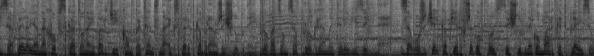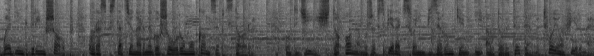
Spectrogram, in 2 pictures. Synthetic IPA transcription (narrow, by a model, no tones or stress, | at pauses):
izabɛlajanaxɔfskat̪ɔnajbaɾd͡ʑejkɔmpɛt̪ɛnt̪naʔɛkspɛɾt̪kabɾãw̃ʐɘɕlubnɛ̰jpɾɔvad̪zɔnt̪sapɾɔɡɾamɘt̪ɛlɛvʲizɘjnɛ̰ | zawɔʐɘt͡ɕɛlkapʲjɛɾfʂɛɡɔfpɔlst̪sɛɕlubnɛɡɔmaɾkɛt̪plɛjswɛd̪ʲiŋɡd̪ɾʲimʂɔ̰p | ɔɾasːt̪at̪sʲjɔnaɾnɛɡɔʂɔwɾumukɔnt̪sɛpt̪st̪ɔ̰ɾ | ɔd̪d͡ʑiɕt̪ɔʔɔna̰mɔʐɛfspʲjɛɾat͡ɕsfɔjimvʲizɛɾuŋkʲɛmiʔawt̪ɔɾɘt̪ɛt̪ɛ̰mt̪fɔjɔ̃w̃fʲiɾmɛ̰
